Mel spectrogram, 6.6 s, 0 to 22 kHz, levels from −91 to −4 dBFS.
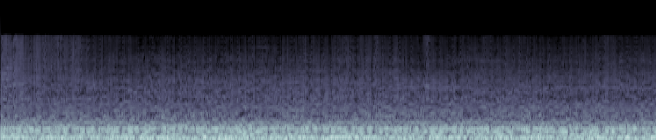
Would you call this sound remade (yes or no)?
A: yes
